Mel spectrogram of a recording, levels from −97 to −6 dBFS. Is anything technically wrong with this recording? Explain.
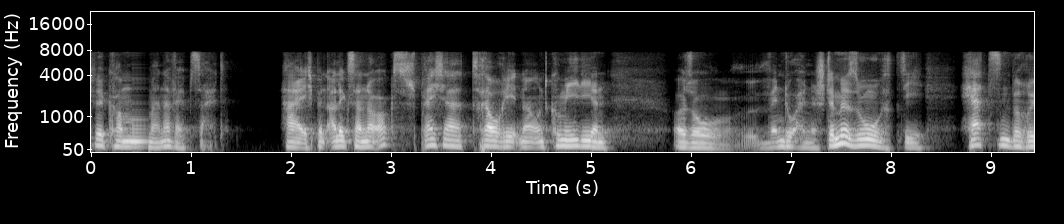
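Yes, there are three gaps where audio was lost and filled in.

From 0.42 to 0.60 s, a long network dropout is the likely cause. About 160 ms never arrived. The receiver stretched the last sound across the hole, so it smears into a buzz or hiss before the audio resumes further on.

From 4.96 to 5.01 s there is short concealed packet loss. About 40 ms went missing. The decoder continued the previous sound and blended back, leaving a brief smear or wobble.

From 7.97 to 8.08 s comes a burst of packet loss. Roughly 80 ms was dropped. The receiver held the last sound as a fading buzz or hiss, then jumped ahead, skipping the lost part.

All of this travels through a call path that fits a G.722 codec at 64 kbps, with nothing above 8 kHz.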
